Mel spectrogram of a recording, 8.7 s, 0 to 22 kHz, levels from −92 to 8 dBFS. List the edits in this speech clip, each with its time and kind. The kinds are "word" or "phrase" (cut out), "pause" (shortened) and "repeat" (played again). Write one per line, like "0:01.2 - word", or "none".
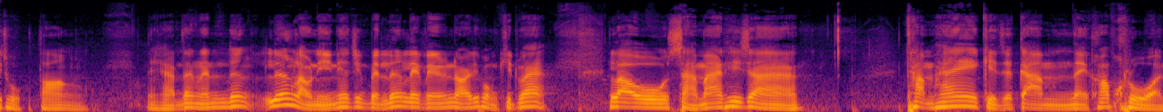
0:04.5 - pause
